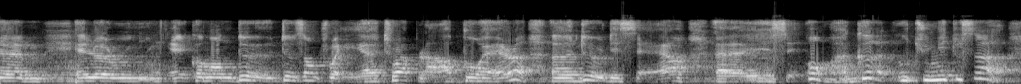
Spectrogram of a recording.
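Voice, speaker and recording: Male comic monologuist, American accent in French, slightly high voice, halting and mixing in English, roomy sound. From United States. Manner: hesitant French mixed with English, refers to himself in third person. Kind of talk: humorous rambling monologue to camera. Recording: roomy echo, clear background noise.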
